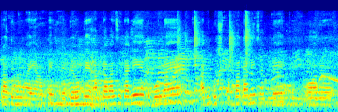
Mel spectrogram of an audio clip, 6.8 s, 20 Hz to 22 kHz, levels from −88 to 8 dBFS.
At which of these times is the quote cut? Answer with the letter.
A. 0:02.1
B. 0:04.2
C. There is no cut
C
